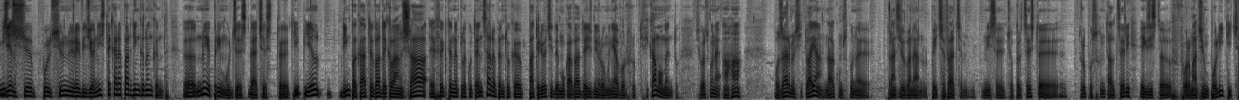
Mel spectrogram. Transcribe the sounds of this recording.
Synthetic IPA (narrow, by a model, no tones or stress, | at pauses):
mit͡ʃpulsiunʲre̞vizio̞nist̪e̞kaɾeapard̪iŋkɨnd̪ɨŋkɨnd̪̥ | ənuje̞pɾimud͡ʒe̞st̪̚d̪eat͡ʃe̞̰st̪t̪ipje̞ld̪inpəkat̪e̞vad̪e̞klanʃaefe̞kt̪e̞ne̞pləkut̪e̞ɨnt̪saɾəpe̞nt̪ɾukəpat̪ɾio̞t̪sid̪e̞mukavad̪eait͡ʃd̪inro̞mɨnijavo̞rfɾuk̚t̪i̥fi̥kamo̞me̞̰nt̪ulʃivo̞rspune̞̰ʔaɦa | o̞zarmsit̪uajãnd̪akumspune̞̰ | t̪ɾa̰nsilvənea̰nṵlpəjt͡ʃe̞fa̰t͡ʃe̞̰mnise̞̰t͡ʃo̞pərt̪se̞ʃt̪e̞̰ | t̪ɾupusfɨnt̪alt̪səɾieɡzist̪ə̰fo̞̰rmat̪siunʲpo̞lit̪it͡ʃe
